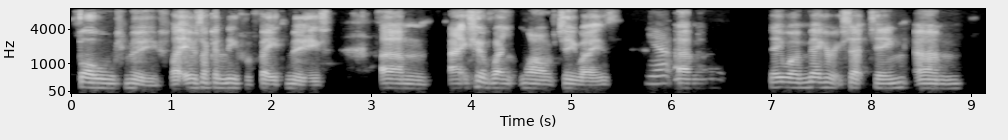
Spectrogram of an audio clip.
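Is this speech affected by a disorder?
Yes: bilateral cleft lip and palate; congenital, severe, found at birth, over 30 operations, surgeries repeated 3-4 times, many grommets, bleeding ear infections, very poor childhood hearing; age 22, 35th operation tomorrow, recent plastic surgery, jaw surgery planned; relearned speech after each palate surgery, practiced alphabet.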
